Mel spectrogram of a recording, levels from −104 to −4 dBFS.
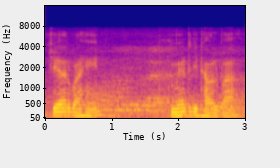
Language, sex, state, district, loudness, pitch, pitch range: Bhojpuri, male, Jharkhand, Palamu, -17 LUFS, 115 Hz, 105-135 Hz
